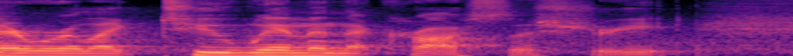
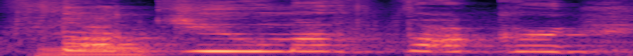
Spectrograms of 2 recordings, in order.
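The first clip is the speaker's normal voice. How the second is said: mock woman's scream, higher. Retelling how a woman in a parking lot screamed at some men: imitating a woman screaming. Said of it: "this lady is screaming at the guys".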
